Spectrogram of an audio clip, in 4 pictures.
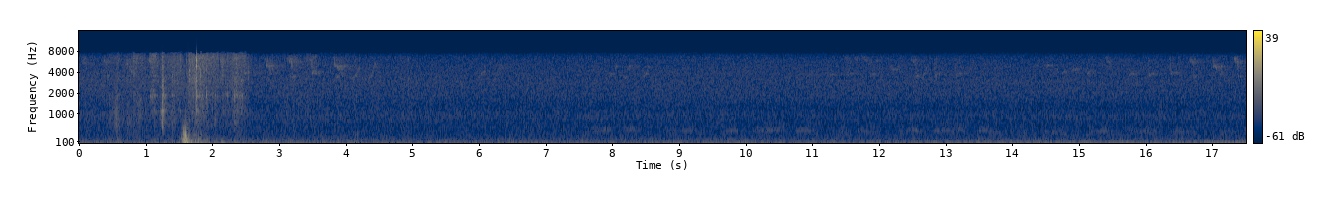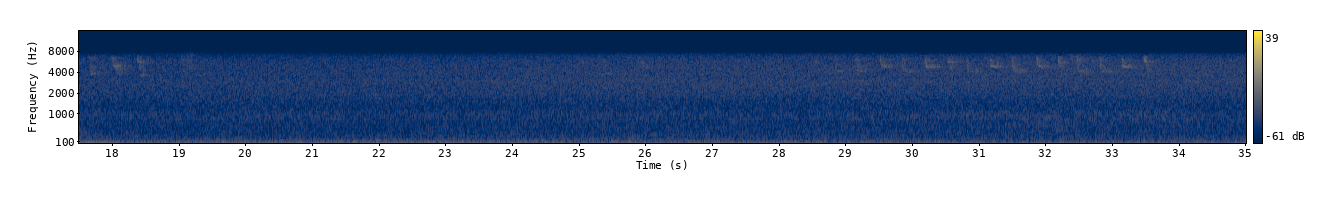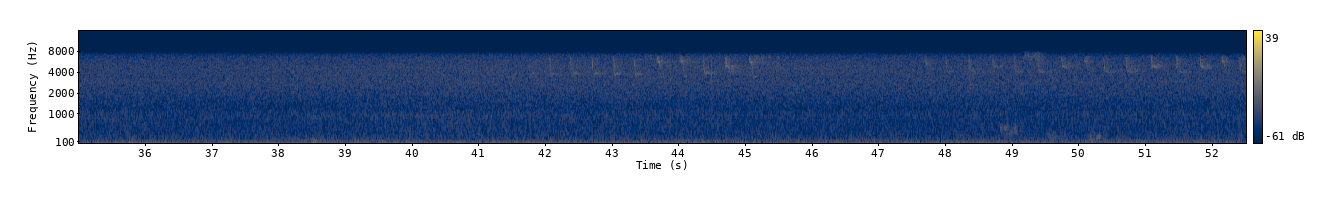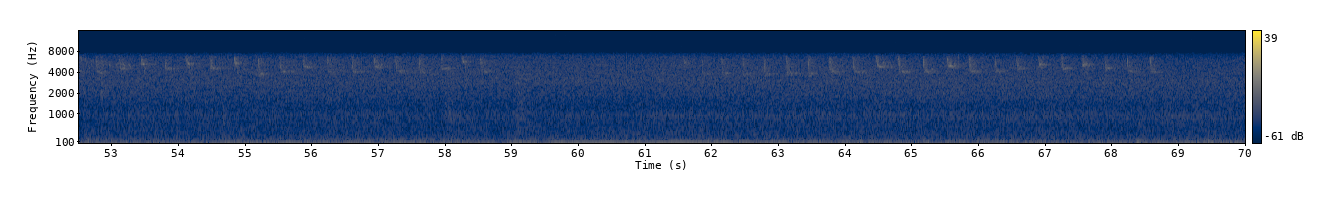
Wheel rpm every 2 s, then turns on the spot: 0, 0, 0, 0, 0, 0, 0, 0, 0, 0, 0, 0, 0, 0, 0, 0, 0, 0, 0, 0, 0, 0, 0, 0, 0, 0, 0, 0, 0, 0, 0, 0, 0, 0, 0.
none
